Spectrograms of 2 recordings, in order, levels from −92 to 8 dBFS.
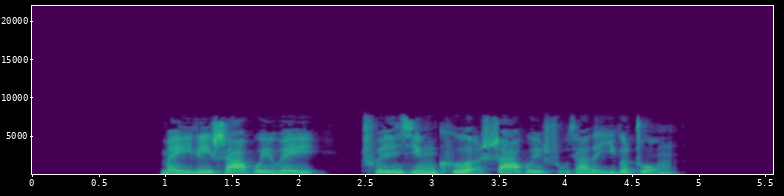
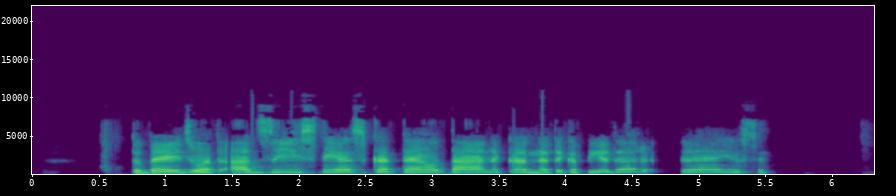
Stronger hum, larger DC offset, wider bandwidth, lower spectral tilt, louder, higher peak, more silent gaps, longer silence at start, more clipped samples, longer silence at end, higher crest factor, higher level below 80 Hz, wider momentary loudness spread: neither; neither; second, 8.2 kHz vs 9.2 kHz; about the same, -4 dB/octave vs -3 dB/octave; second, -22 LUFS vs -15 LUFS; second, -6 dBFS vs 0 dBFS; first, 2.31-2.47 s vs none; first, 0.95 s vs 0.75 s; neither; about the same, 0.75 s vs 0.8 s; about the same, 18 dB vs 16 dB; about the same, -66 dBFS vs -68 dBFS; about the same, 12 LU vs 10 LU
